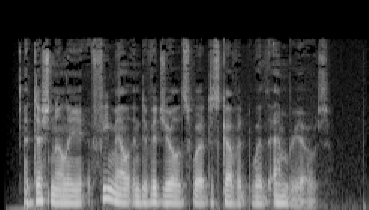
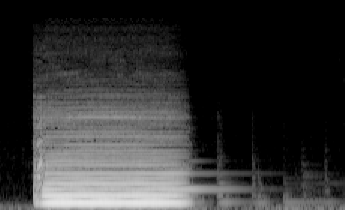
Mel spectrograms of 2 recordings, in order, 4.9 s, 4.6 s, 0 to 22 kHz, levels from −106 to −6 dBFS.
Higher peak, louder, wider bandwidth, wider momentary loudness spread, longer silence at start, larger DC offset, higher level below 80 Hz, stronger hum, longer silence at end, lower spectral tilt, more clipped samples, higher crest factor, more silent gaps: second, -16 dBFS vs -12 dBFS; second, -33 LUFS vs -21 LUFS; first, 11.5 kHz vs 4.1 kHz; second, 11 LU vs 14 LU; about the same, 0.35 s vs 0.45 s; neither; about the same, -48 dBFS vs -50 dBFS; neither; second, 0.55 s vs 1.95 s; second, -5.5 dB/octave vs -11 dB/octave; neither; about the same, 16 dB vs 12 dB; neither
